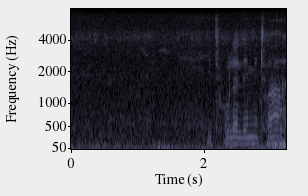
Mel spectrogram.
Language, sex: Xhosa, male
